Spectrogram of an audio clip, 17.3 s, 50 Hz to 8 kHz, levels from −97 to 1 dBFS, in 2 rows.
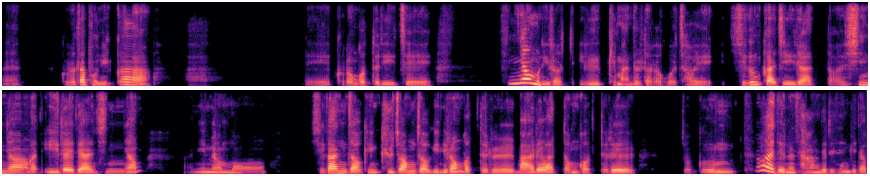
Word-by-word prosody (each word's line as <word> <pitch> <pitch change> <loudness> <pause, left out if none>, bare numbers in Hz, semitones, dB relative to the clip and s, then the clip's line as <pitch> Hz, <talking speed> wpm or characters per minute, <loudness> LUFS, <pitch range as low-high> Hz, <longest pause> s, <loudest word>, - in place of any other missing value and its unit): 네. - - -20 0.4
그러다 220 +1 +1
보니까 220 +5 -2 1.5
네. 70 -2 -16
그런 165 0 -7
것들이 150 -5 -5
이제 70 - -8 0.7
신념을 335 -3 +6
잃었 125 -1 -5
잃게 145 0 -9
만들더라고요 - - -8
저의. - - -10 0.2
지금까지 205 - +1
일해왔던 130 -2 -3
신념 195 - 0
그러니까 - - -3
일에 155 +4 +4
대한 130 -5 +4
신념 170 - -4 0.5
아니면 140 -1 -5
뭐 120 -1 -9 0.5
시간적인 190 -11 +3
규정적인 155 -7 +2
이런 155 +3 +3
것들을 130 -4 -3
말해왔던 145 -7 +3
것들을 120 +7 0 0.4
쪼끔 160 -3 -6
틀어야 380 -4 +6
되는 125 - +1
상황들이 120 -1 -5
생기다 155 -3 -6
150 Hz, 305 characters per minute, -23 LUFS, 125-185 Hz, 1.5 s, 신념을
